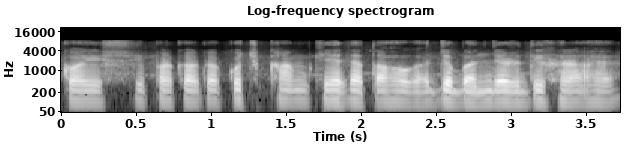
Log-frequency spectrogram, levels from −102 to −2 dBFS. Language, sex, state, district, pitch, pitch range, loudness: Hindi, male, Chhattisgarh, Kabirdham, 115 Hz, 110-120 Hz, -18 LUFS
